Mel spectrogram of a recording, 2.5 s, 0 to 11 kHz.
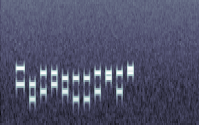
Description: Multi-frequency trunk signalling (R1, as on North American trunks), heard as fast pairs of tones, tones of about 70 ms. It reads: KP 289544808 ST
